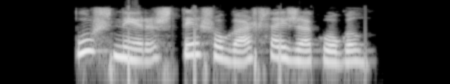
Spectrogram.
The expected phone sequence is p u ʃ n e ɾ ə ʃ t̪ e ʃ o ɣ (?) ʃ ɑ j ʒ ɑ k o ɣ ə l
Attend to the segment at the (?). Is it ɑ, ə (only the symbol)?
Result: ɑ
